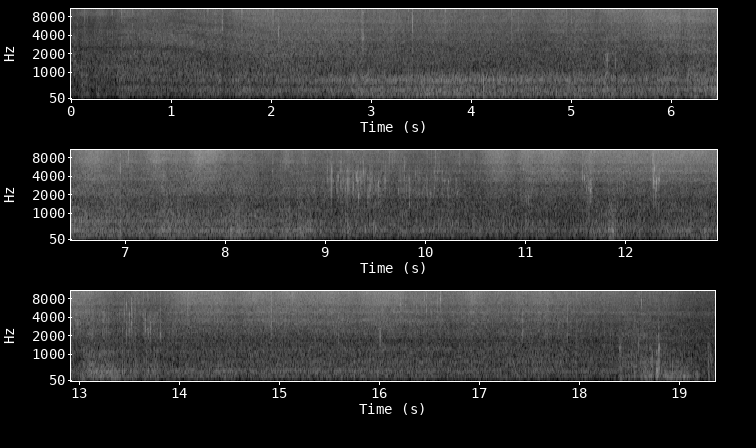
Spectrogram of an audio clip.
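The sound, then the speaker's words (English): Uncooked rice pours into a cup as a dense, steady granular hiss with fine patter that stays fairly even throughout. “Rice coming into a cup. So like someone pouring rice into a cup, like before it's been cooked? Uh-huh. Excellent guess.”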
